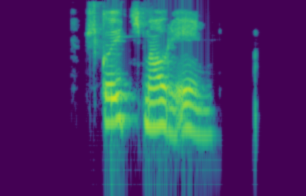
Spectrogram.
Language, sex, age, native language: Icelandic, female, 7, Icelandic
